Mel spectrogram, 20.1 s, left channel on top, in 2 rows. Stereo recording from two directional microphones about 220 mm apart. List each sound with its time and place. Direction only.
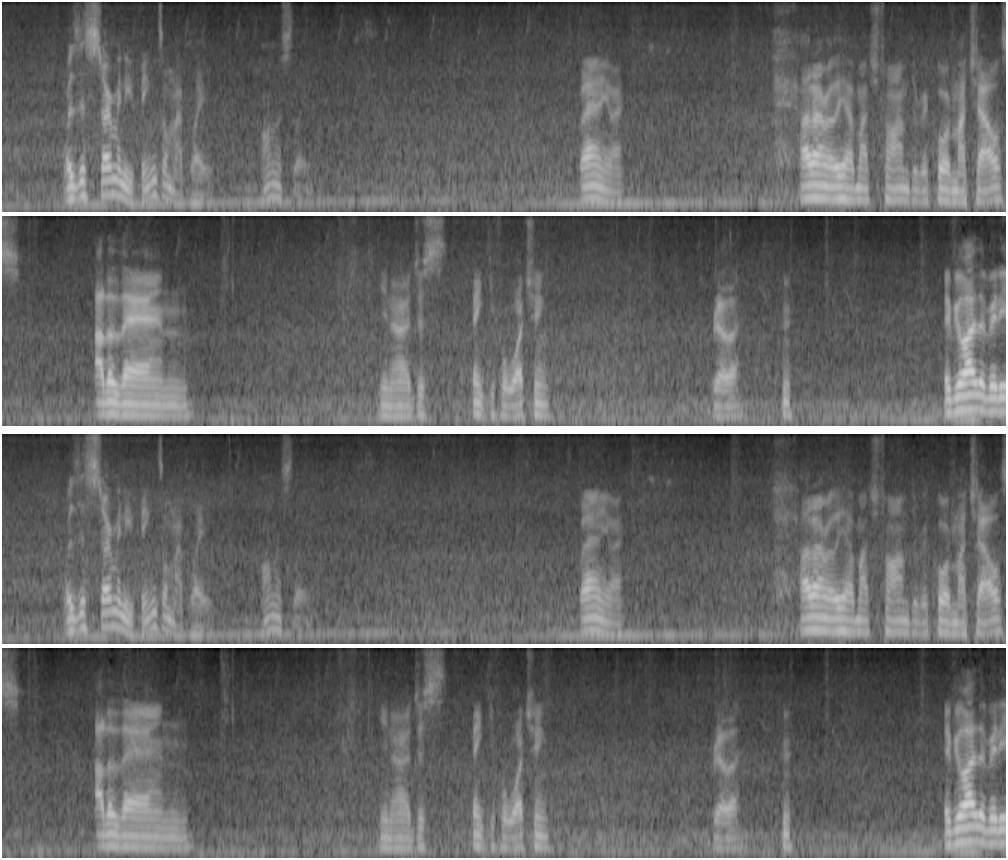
0.7 s speech: 15° left (ahead or behind)
1.1 s speech: centre (ahead or behind)
5.8 s speech: 5° left (ahead or behind)
7.7 s speech: 10° left (ahead or behind)
9.3 s speech: 15° left (ahead or behind)
11.0 s speech: 25° left (ahead or behind)
13.8 s speech: 10° left (ahead or behind)
17.1 s speech: 20° left (ahead or behind)
17.8 s speech: 10° left (ahead or behind)
19.4 s speech: 10° left (ahead or behind)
